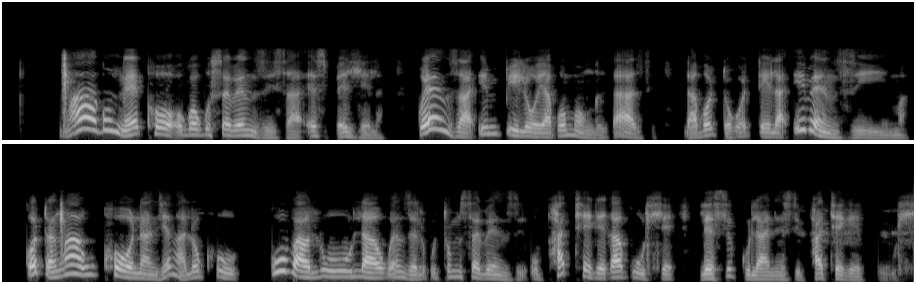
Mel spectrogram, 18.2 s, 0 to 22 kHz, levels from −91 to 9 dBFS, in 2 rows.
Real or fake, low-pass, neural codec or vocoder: real; 5.4 kHz; none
